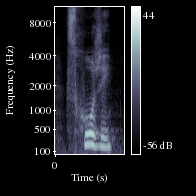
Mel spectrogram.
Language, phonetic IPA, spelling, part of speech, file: Ukrainian, [ˈsxɔʒei̯], схожий, adjective, Uk-схожий.ogg
- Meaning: 1. similar, alike 2. -like 3. germinable (said of seeds)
